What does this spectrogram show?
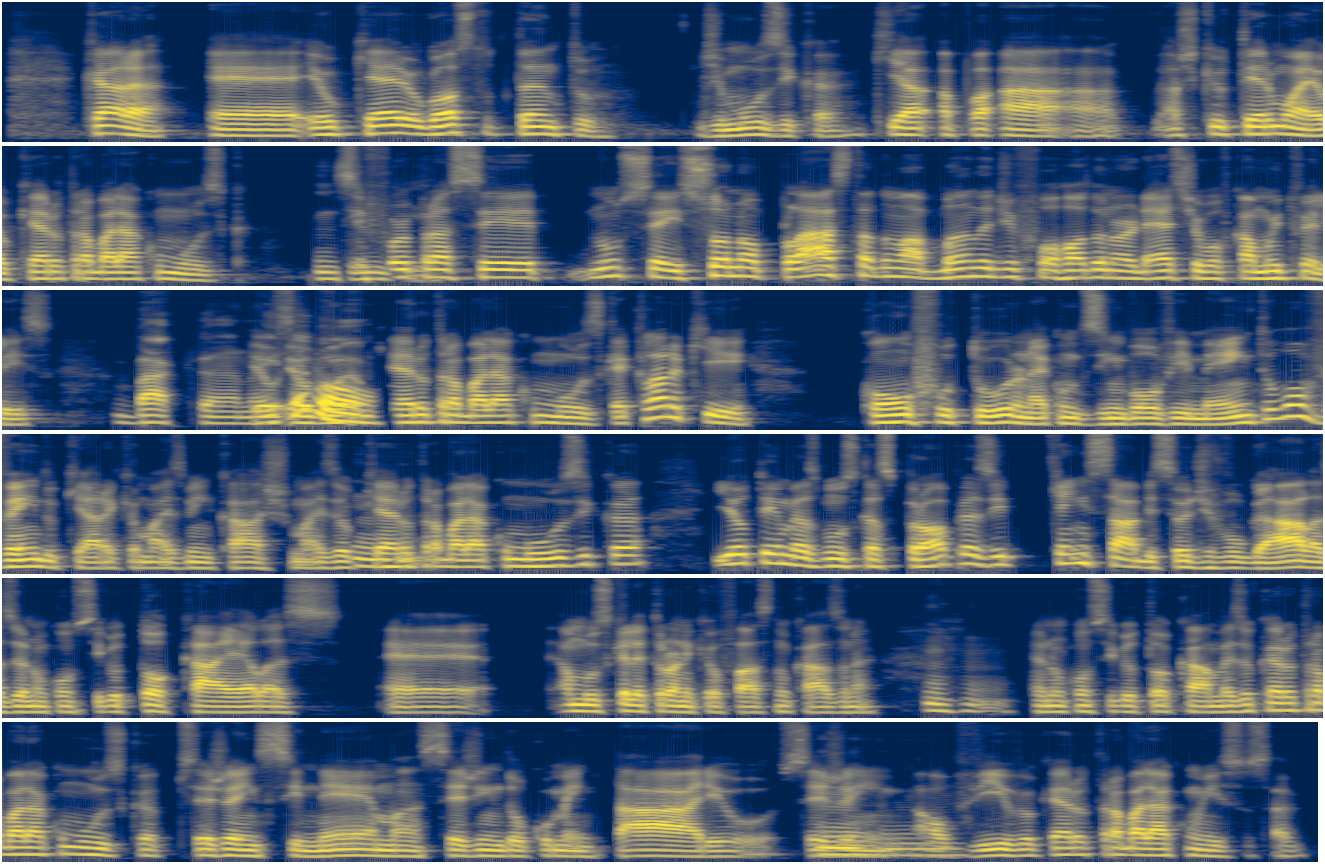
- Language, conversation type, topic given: Portuguese, advice, Como posso usar limites de tempo para ser mais criativo?
- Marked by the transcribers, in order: none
